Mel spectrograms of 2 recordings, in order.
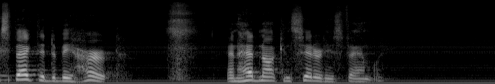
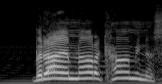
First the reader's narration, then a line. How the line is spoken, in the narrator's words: he cried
